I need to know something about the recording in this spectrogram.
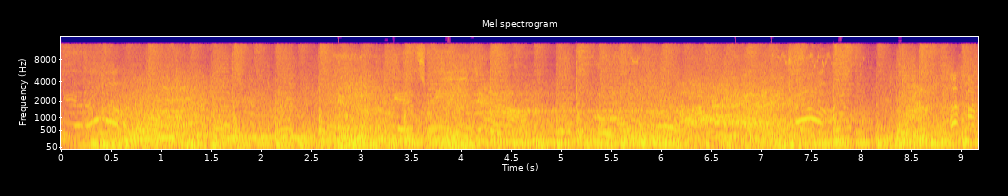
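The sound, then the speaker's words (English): The car Herbie races around an arena, its engine roaring and revving in rising sweeps with tire squeals as it goes onto two wheels to avoid oncoming vehicles, while a loud crowd cheers and yells continuously underneath. “Herbie goes onto two wheels to avoid oncoming vehicles.”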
